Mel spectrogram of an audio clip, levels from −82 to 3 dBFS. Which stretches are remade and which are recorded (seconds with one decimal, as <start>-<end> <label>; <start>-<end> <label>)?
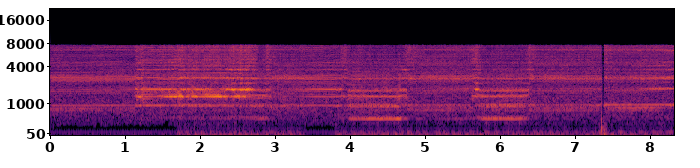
0.0-1.7 recorded; 1.7-3.4 remade; 3.4-3.8 recorded; 3.8-8.3 remade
